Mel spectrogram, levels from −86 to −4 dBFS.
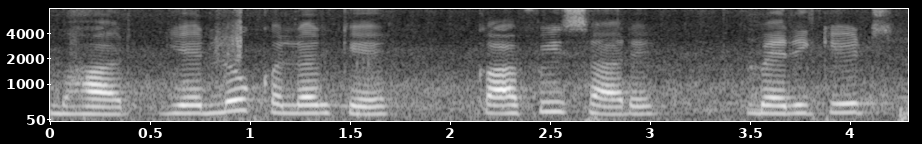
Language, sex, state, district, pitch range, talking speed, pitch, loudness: Hindi, female, Madhya Pradesh, Dhar, 205-230 Hz, 110 wpm, 215 Hz, -17 LUFS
